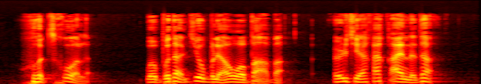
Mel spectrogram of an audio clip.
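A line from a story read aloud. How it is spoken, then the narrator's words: Wailing, sobbing. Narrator (Chinese): 陆勇嚎啕大哭，说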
